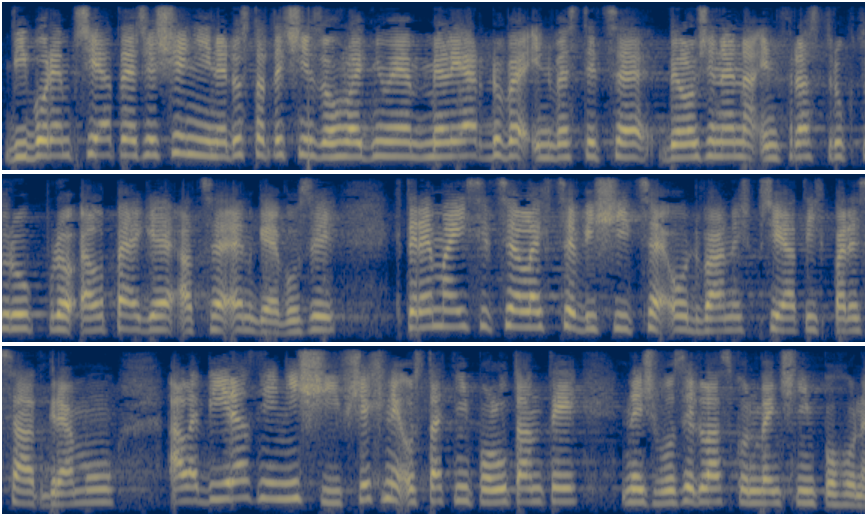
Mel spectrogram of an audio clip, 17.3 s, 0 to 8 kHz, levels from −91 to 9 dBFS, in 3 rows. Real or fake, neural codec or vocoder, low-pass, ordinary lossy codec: real; none; 7.2 kHz; none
